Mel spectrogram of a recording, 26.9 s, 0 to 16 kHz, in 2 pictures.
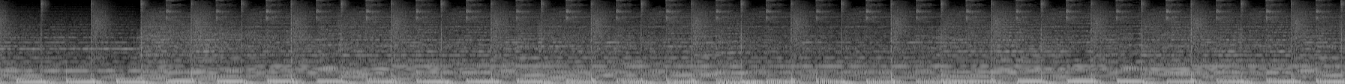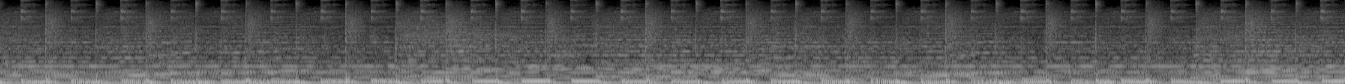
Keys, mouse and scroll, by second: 2.6 ctrl+z, 3.6-9.1 drag, 9.1 scroll down 1, 9.8-12.2 drag, 12.2 scroll up 1, 14.4-15.8 drag, 15.8-16.4 scroll down 1, 16.6 ctrl+space, 16.8-17.5 scroll down 1, 17.5 click, 18.0-18.6 scroll up 1, 20.2 click, 20.5 scroll up 1, 22.1 F10, 22.5-26.9 drag.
